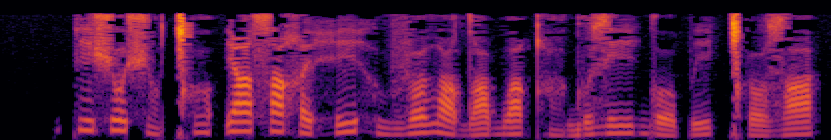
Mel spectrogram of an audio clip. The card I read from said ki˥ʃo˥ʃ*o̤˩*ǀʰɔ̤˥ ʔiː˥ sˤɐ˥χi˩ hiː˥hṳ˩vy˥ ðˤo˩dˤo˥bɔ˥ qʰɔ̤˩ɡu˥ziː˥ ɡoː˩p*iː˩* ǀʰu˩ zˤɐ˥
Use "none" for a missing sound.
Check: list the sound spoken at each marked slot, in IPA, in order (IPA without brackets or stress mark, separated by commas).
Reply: ɔ̤˩, iː˥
